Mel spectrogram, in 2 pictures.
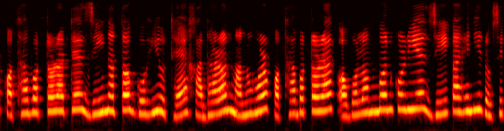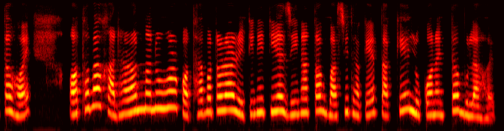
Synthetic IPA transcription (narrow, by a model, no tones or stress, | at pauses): kɔtʰabɔtɔɹatɛzinatɔk̚ɡoɦiutʰɛxadʱaɹɔnmanuɦɔɹkɔtʰabɔtɔɹakɔbɔlɔmbɔnkoɹijɛzikaɦiniɹositɔɦɔjɔtʰɔbaxadʱaɹɔnmanuɦɔɹkɔtʰabɔtɔɹaɹetinitiɛzinatɔk̚basitʰakɛtakejlukɔnajtːɔbulaɦɔj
